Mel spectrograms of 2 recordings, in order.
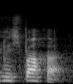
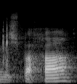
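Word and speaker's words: משפחה: We are one big mishpacha. We're a big family. Okay, mishpacha in Hebrew, pronounced mishpacha sometimes.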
